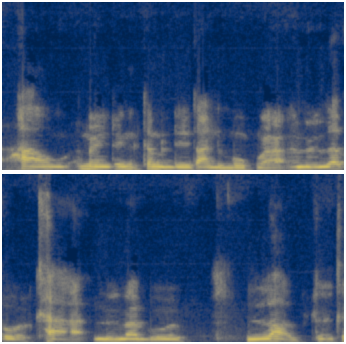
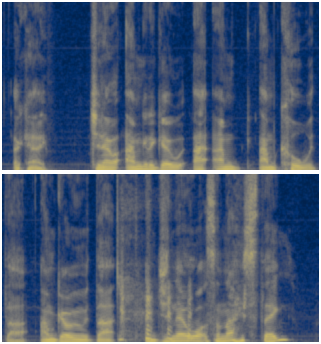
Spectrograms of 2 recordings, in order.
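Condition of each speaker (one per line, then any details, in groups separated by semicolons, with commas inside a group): Cerebral palsy; ataxic type
No condition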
